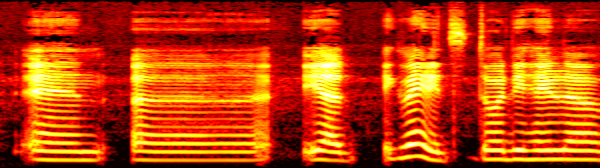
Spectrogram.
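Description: Monotone, flat intonation in a woman's medium-pitched speech. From Netherlands, Apeldoorn. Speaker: singer-songwriter. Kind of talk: interview.

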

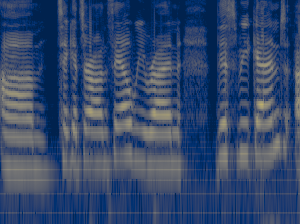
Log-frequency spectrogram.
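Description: A woman speaks with a fairly high pitch, a bright, sharp tone and fairly even intonation. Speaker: community theater director. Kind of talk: radio interview. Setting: studio. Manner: fast talker.

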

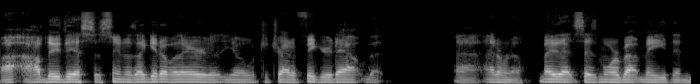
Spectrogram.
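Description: In a Kentucky accent, a man talks at a fairly quick pace with flat, monotone intonation over a quiet background. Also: medium pitch for a man. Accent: Southern US (Kentucky). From western Kentucky (Paducah). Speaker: pastor. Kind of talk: interview conversation. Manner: halting, with many fillers.

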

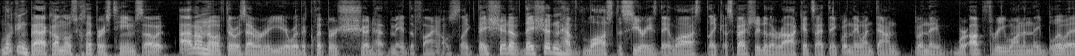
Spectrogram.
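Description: At a fairly quick pace, a man with an ordinary speaking voice talks at medium pitch with ordinary pitch variation. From upstate New York, near Albany. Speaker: sports podcast co-host, student. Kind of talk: casual sports chat.

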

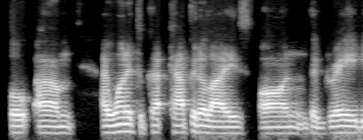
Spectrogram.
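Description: A man's fairly low voice with a Spanish accent, dry and close with no echo. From Puerto Rico. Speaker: education company executive. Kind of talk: interview.

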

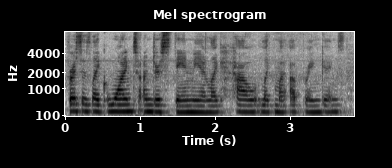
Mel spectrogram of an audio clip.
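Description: Over noticeable background noise, a woman with an American accent talks at a fairly quick pace and medium pitch. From Jordan, then US from 2009. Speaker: college student. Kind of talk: casual chat.

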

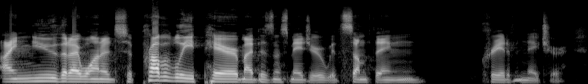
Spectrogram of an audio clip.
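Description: This man's voice sits at a medium pitch with ordinary pitch variation and a bright, sharp tone, moving at a moderate pace. The sound is dry and close with no echo, on a very clean recording with a silent background. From Australia, Townsville then New Orleans. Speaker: magician. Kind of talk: interview.

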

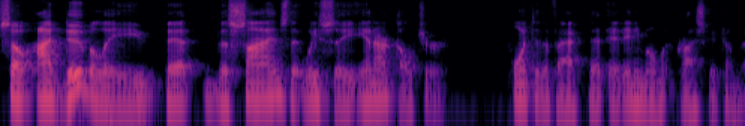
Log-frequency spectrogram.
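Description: On a very clean recording with a silent background, a man with a fairly low pitch and ordinary pitch variation speaks at a moderate pace in a bright, sharp tone, with big swings in loudness. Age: 60s. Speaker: pastor. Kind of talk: interview.

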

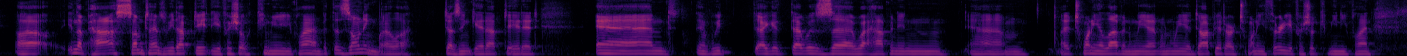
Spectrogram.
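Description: In a Canadian accent, a man talks at a fairly quick pace with a fairly high pitch. His intonation stays monotone and flat. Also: very clean recording, silent background. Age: 40s. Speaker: city planning director. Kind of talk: interview.

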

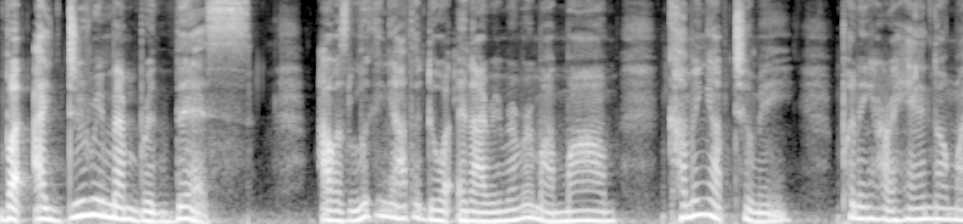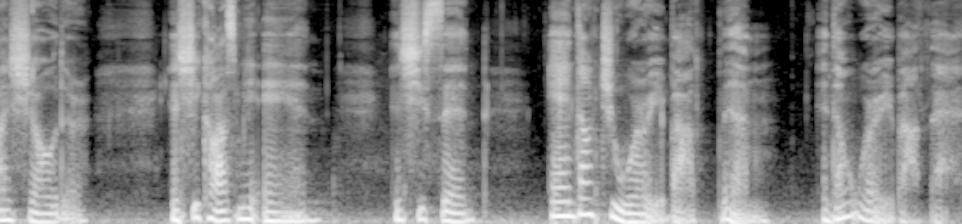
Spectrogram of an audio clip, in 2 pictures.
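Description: Speaking with an American accent, a woman has a very deep, low pitch, a dark, mellow and somewhat breathy tone, ordinary pitch variation, a moderate pace, and long, frequent pauses. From North Carolina, US South. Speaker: museum director. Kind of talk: interview.

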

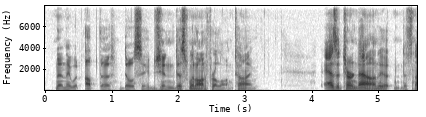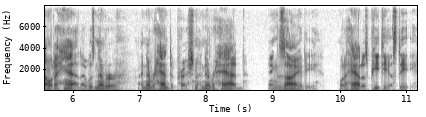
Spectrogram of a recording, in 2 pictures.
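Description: A man with a Midwestern American accent speaks at a fairly quick pace in a very deep, low voice with vocal fry and lively intonation, recorded very cleanly against a silent background. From Northwest Iowa. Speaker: radio station manager and morning show host. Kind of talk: personal testimony in interview. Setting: radio studio.

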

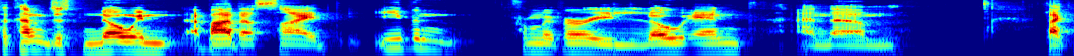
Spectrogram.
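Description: Against a quiet background, a man speaks with a London accent. His medium-pitched voice keeps a fairly even intonation. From South London, England. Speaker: photographer. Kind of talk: interview. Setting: video call.

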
